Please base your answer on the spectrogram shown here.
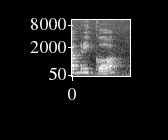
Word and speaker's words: abricó: E a abricó, né, toda oxítona aqui, ó, abricó, a última mais forte, né, a sílaba tônica, então a sílaba tônica, a oxítona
